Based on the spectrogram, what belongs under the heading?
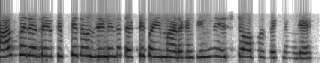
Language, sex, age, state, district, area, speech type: Kannada, female, 18-30, Karnataka, Kodagu, rural, conversation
